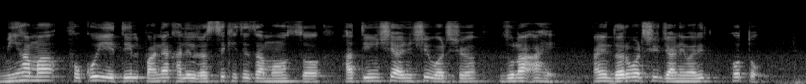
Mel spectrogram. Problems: constant background noise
